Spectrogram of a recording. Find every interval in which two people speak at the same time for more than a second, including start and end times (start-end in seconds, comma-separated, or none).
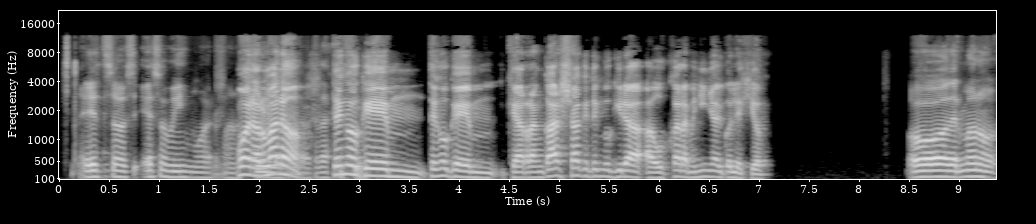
1.8-3.1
